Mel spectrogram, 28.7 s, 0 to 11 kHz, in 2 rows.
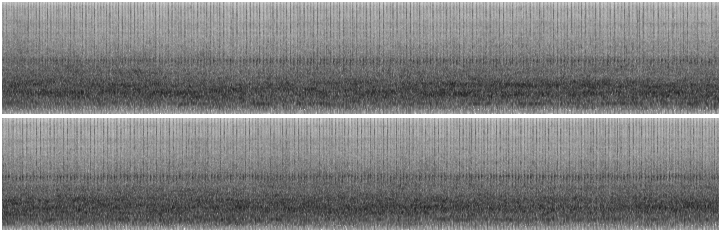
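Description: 1-inch-scale live-steam 0-4-0 switcher locomotive running steadily along the track with its riding car, a continuous dense clatter that does not let up.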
